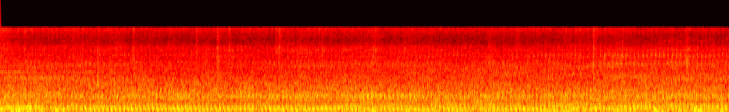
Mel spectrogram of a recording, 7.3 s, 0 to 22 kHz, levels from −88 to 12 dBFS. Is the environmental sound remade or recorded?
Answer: recorded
